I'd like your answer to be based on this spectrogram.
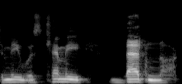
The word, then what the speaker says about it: Badenoch: Badenoch, right.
